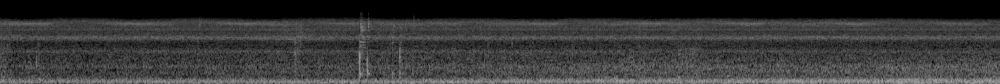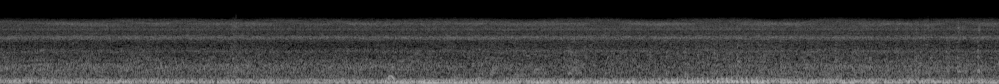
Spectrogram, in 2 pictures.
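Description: Steady outdoor background noise: a low rumble that grows louder in the second half, under a steady high hiss, with one faint click a few seconds in.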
